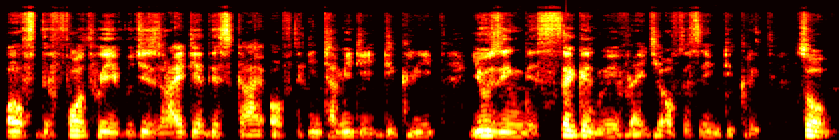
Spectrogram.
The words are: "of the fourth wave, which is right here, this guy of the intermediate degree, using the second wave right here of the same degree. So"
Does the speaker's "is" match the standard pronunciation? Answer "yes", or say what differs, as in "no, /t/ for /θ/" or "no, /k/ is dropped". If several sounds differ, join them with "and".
yes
